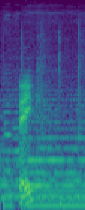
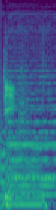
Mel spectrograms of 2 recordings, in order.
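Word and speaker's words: Dieck: So it's, well, I think it's still pronounced Deke. Dake? No, Deke.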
